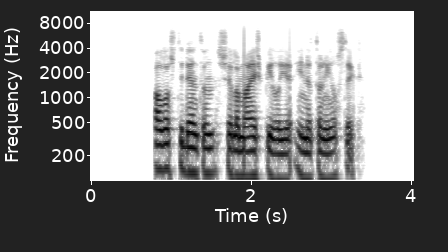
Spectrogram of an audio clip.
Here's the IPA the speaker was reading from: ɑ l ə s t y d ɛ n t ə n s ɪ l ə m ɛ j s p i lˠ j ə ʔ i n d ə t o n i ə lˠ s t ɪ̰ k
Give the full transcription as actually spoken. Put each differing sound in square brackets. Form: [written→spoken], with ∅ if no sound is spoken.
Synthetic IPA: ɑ l ə s t y d ɛ n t ə n s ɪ l ə m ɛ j s p i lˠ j ə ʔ i n d ə t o n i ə lˠ s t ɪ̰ k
